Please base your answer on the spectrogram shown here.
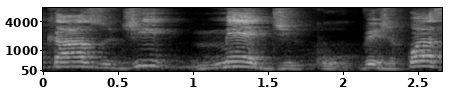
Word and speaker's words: médico: ela leva acento sempre é o caso de médico veja Qual a sílaba mais forte da palavra médico ao a mais forte é o Me tenta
